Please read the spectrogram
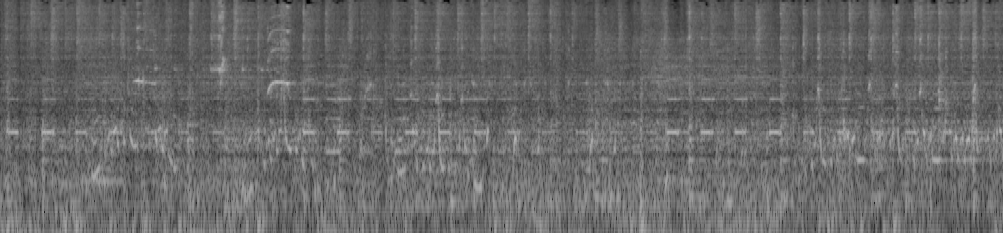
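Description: Live electronic music from modular synthesizers with a drum kit: a dense, noisy texture with a repeating high beep and scattered clicks.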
